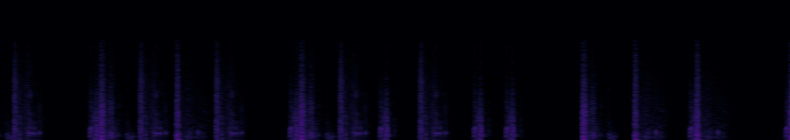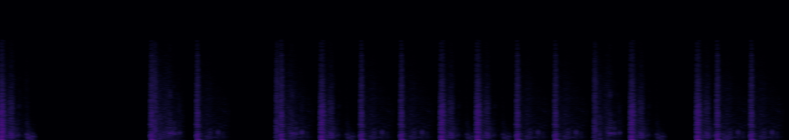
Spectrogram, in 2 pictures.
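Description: Footsteps swish through grass in quick, short runs.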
